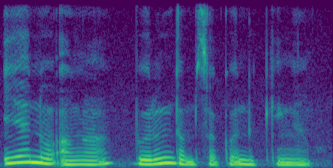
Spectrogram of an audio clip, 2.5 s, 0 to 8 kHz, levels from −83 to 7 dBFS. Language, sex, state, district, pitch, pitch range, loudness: Garo, female, Meghalaya, West Garo Hills, 205 Hz, 190-245 Hz, -13 LUFS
